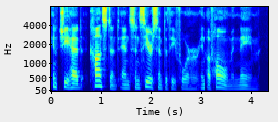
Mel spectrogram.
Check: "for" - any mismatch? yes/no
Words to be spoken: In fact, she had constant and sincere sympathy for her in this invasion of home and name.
no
